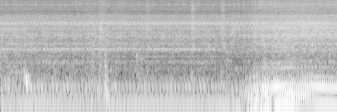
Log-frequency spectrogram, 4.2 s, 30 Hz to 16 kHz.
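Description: A VW Polo 1.2 TSI with engine trouble idles with a low steady hum, then the revs rise sharply near the end as the clutch is dipped, a loud close-up engine surge.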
